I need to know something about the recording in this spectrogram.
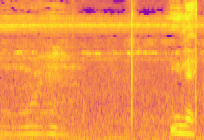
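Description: Crickets trilling steadily in the background, a thin high-pitched tone under a woman's drawn-out 'oh' and the start of her speech; a single click about halfway through.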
